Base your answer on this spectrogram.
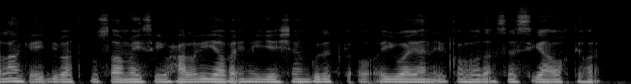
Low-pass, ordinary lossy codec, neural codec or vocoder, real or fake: none; none; none; real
